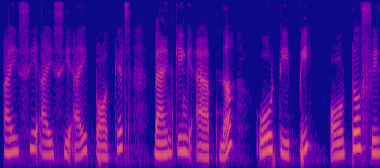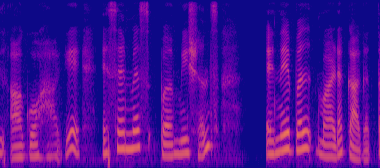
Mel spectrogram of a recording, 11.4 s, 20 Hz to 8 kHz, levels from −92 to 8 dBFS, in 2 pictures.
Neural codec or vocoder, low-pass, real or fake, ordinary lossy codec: none; none; real; none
